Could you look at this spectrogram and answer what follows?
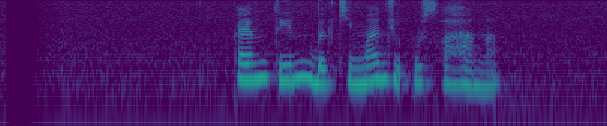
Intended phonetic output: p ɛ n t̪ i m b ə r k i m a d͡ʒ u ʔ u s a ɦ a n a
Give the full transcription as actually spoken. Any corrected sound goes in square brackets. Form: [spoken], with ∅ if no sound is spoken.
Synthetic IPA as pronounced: p ɛ n t̪ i [n] b ə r k i m a d͡ʒ u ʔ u s a ɦ a n a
